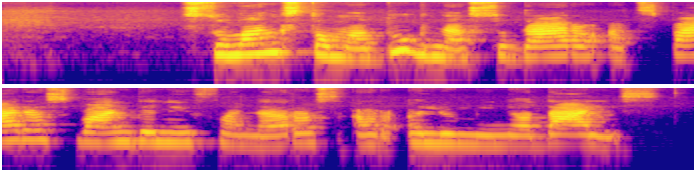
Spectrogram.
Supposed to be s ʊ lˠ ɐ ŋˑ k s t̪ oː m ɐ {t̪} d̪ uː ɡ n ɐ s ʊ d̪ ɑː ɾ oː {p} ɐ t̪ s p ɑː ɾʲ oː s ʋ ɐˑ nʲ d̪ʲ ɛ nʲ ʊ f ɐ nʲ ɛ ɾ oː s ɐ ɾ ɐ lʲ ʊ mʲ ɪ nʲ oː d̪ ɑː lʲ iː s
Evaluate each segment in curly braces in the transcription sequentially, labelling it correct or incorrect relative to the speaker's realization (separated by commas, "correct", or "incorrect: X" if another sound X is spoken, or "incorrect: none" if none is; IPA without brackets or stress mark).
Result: incorrect: none, incorrect: ʔ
